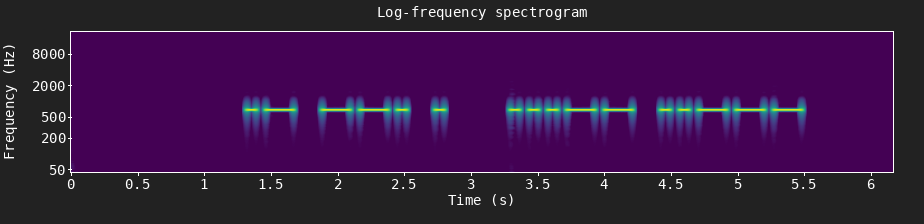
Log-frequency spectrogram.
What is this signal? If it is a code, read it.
Morse code, heard as a keyed tone, about 17 wpm, 700 Hz. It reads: AGE 32
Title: K1USN SST QSO Practice 17wpm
